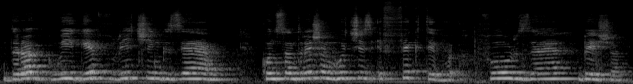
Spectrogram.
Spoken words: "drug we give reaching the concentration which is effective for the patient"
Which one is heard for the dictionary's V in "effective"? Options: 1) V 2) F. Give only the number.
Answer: 1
